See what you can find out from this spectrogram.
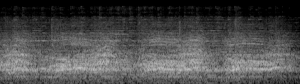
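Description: A large crowd at a debate at the state fair in Hutchinson, Kansas, cheers and shouts as Democratic Governor Laura Kelly riles them up, a dense, continuous roar that swells and dips in three loud waves, with no single voice standing out.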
